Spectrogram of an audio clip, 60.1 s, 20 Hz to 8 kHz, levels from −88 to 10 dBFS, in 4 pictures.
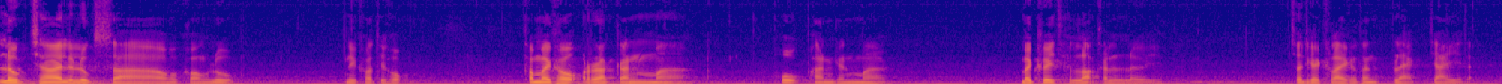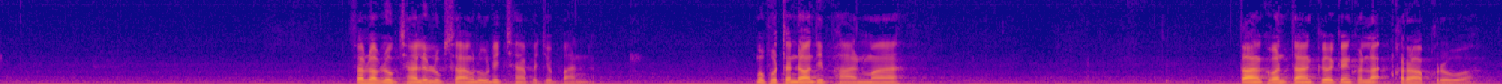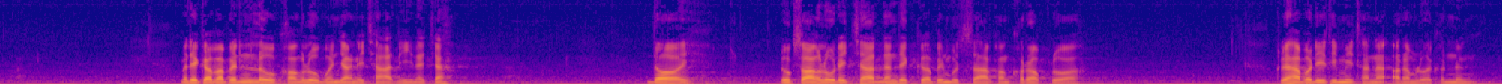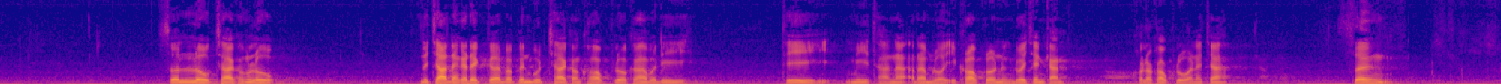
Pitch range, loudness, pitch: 95-130 Hz, -24 LUFS, 110 Hz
